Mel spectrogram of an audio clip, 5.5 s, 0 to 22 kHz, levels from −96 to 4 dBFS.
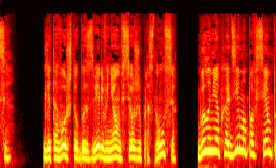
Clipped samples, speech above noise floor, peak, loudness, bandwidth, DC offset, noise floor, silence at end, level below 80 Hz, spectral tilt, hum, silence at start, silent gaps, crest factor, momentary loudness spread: under 0.1%; 60 dB; -2 dBFS; -17 LUFS; 16.5 kHz; under 0.1%; -76 dBFS; 0 s; -58 dBFS; -5 dB/octave; none; 0 s; 0.79-0.84 s, 3.55-3.92 s; 14 dB; 11 LU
